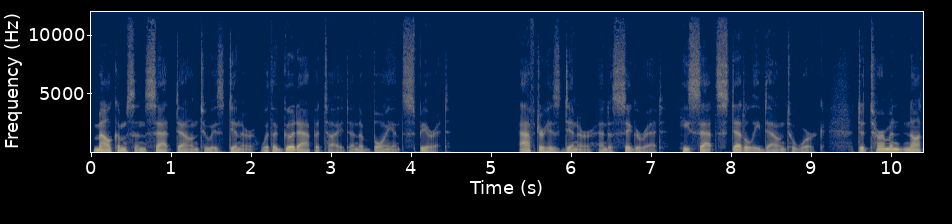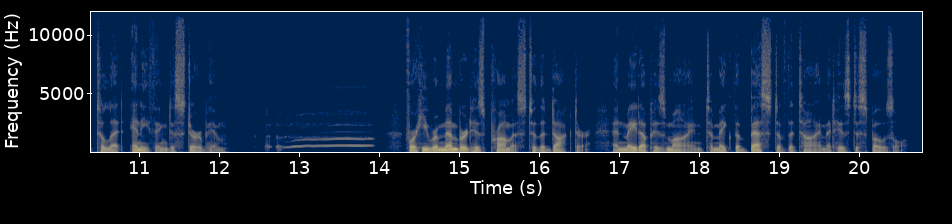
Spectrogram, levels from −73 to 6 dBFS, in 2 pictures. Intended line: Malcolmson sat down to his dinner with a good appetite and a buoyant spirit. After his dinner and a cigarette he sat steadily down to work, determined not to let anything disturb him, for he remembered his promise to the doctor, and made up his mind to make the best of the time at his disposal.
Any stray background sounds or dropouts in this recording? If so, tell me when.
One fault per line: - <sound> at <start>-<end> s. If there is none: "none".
- breath at 12.4-14.0 s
